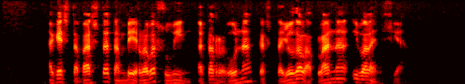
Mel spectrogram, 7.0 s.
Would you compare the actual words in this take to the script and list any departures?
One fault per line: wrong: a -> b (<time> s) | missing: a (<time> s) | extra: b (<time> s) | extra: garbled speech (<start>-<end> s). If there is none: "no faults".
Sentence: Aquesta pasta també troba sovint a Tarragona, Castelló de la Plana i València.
no faults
